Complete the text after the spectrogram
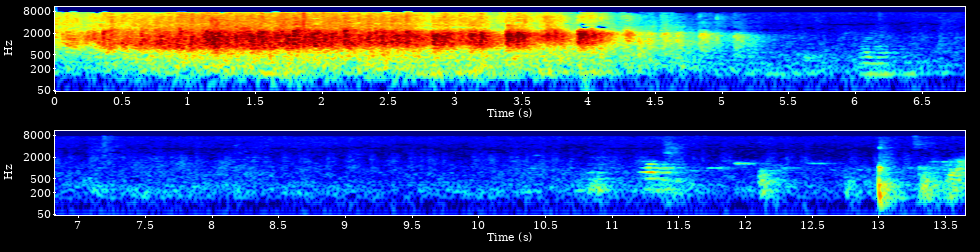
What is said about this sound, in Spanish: a quien recibimos también con un fuerte aplauso.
